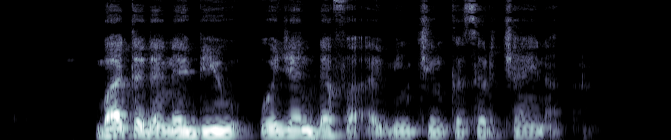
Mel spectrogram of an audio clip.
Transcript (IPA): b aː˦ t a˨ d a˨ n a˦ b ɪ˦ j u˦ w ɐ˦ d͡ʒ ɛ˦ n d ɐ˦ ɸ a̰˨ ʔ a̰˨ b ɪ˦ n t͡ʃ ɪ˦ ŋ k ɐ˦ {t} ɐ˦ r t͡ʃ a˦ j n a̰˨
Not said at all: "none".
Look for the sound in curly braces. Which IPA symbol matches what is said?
s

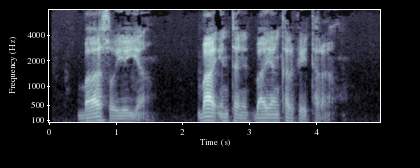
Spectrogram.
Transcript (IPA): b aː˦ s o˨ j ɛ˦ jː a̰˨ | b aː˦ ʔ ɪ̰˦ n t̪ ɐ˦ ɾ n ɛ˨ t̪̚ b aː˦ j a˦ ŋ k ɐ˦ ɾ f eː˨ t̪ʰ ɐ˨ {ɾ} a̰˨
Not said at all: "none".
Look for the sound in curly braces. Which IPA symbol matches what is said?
ɾ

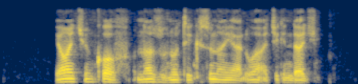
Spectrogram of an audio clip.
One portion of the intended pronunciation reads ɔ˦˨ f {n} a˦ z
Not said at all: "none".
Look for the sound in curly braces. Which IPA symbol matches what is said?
n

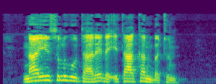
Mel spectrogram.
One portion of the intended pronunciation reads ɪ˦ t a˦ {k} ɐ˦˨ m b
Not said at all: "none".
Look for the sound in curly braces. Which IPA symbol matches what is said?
k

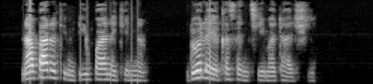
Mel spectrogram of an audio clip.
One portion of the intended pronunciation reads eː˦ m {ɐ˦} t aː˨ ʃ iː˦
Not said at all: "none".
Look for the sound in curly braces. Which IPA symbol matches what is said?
ɐ˦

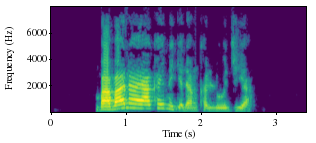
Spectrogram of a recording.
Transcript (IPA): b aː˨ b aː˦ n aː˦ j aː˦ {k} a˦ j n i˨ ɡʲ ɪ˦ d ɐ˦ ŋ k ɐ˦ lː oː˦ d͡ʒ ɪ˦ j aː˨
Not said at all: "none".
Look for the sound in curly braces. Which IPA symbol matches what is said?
k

